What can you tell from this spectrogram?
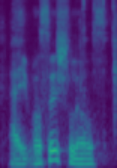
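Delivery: ordinary talk, nothing marked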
